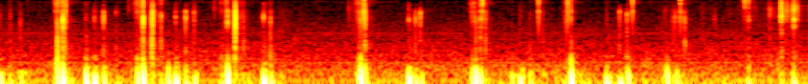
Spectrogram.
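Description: A large oval beeswax honeycomb on a branch is held in both hands while long nails tap and scratch its waxy cells. The result is an irregular run of soft, dull low thumps, each with a brief bright click or scratch on top, and short quiet gaps between the bursts.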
